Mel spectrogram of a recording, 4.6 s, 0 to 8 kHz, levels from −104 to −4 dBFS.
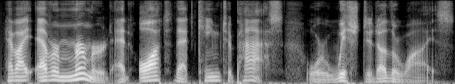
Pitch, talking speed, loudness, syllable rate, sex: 110 Hz, 185 wpm, -20 LUFS, 5.0 syllables/s, male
